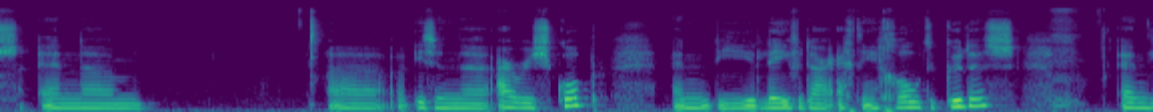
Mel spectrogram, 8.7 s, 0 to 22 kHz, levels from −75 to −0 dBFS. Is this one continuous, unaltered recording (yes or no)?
yes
